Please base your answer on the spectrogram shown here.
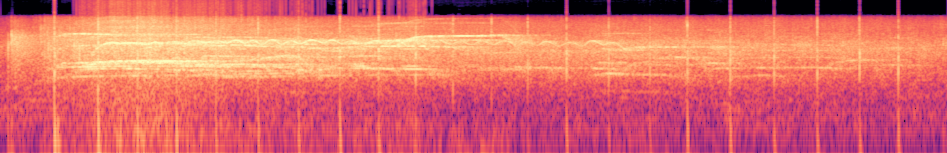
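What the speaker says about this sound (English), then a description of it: "we're going to give you a round of applause" Loud round of applause with cheering and whoops from a crowd at a summer graduation ceremony for an alternative school program, swelling quickly then gradually tapering off over several seconds.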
